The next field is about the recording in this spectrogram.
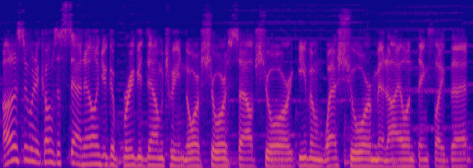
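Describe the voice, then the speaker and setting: A man in a documentary interview, explaining things in a quick, conversational way. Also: medium pitch, a bit bright, faint music behind. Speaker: local resident interviewee.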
